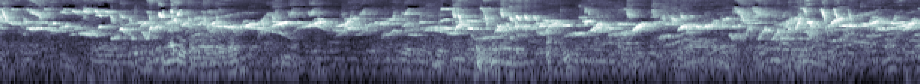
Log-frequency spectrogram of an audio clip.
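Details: Murai batu, or white-rumped shama, performing in a songbird contest with a fierce fighting style. Continuous rapid torrent of sharp whistles, trills and chatters over nine seconds, layered over other competing birdsong.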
